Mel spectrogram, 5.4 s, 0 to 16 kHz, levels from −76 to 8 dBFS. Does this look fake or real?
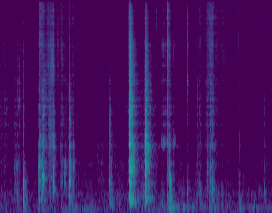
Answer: fake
